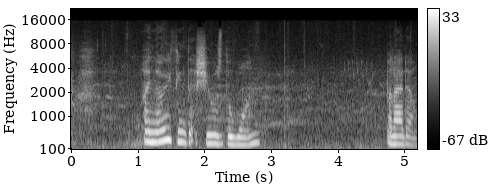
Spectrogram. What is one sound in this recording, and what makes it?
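A young girl speaks softly and thoughtfully close by.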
